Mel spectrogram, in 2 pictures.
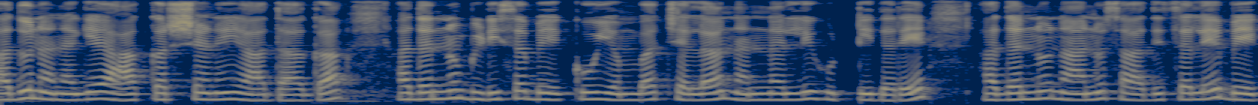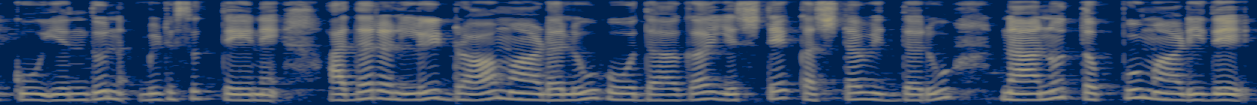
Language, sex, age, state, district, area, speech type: Kannada, female, 18-30, Karnataka, Chamarajanagar, rural, spontaneous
